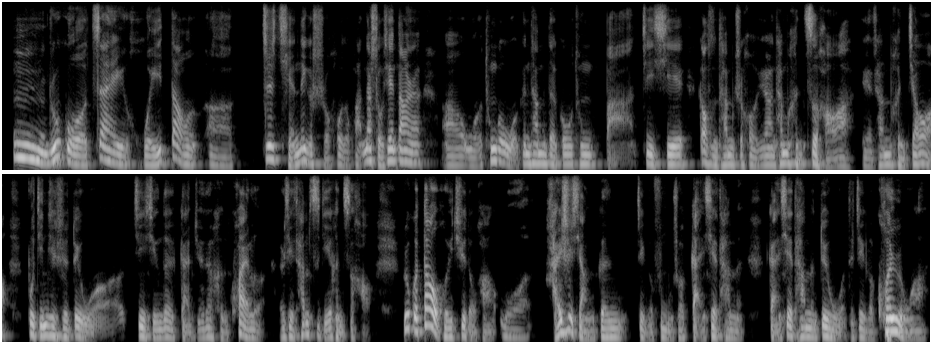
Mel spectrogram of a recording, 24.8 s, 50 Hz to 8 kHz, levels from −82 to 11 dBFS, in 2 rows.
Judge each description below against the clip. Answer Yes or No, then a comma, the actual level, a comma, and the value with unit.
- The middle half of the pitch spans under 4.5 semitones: Yes, average, 4.0 semitones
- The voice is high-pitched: No, low, 115 Hz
